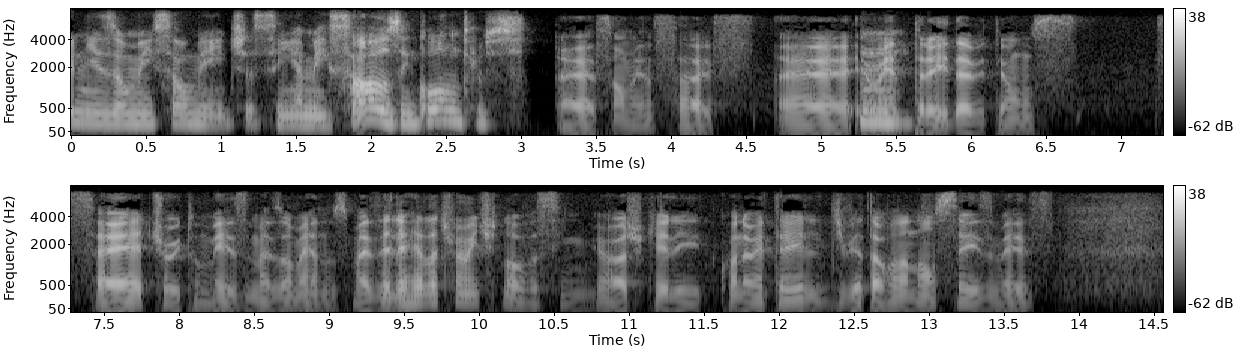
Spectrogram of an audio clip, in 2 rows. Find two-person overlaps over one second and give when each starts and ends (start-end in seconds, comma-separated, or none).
none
